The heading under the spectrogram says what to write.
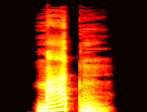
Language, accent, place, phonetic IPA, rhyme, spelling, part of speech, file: German, Germany, Berlin, [ˈmaːtn̩], -aːtn̩, Maaten, noun, De-Maaten.ogg
- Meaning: plural of Maat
